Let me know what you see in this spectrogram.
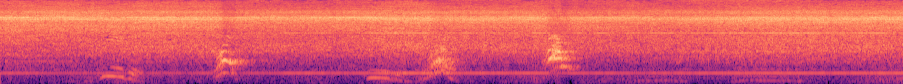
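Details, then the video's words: Dog barking at a running vacuum cleaner: short sharp barks and yelps at irregular intervals, some rising, over the constant high whine and steady hum of the machine. "Dog versus vacuum cleaner"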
